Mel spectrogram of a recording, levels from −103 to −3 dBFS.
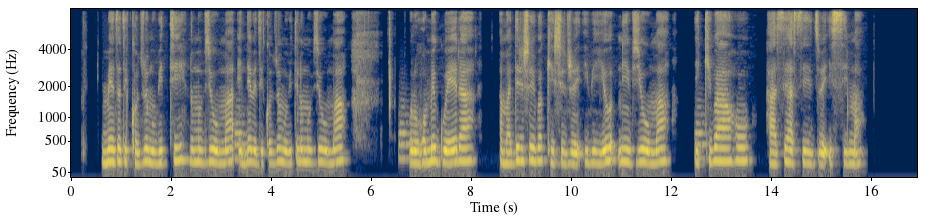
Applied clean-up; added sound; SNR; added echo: none; Brass instrument; 19 dB; none.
